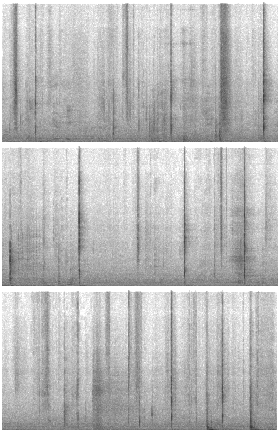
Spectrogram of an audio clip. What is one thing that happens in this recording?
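Cards are shuffled and riffled in a hand.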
